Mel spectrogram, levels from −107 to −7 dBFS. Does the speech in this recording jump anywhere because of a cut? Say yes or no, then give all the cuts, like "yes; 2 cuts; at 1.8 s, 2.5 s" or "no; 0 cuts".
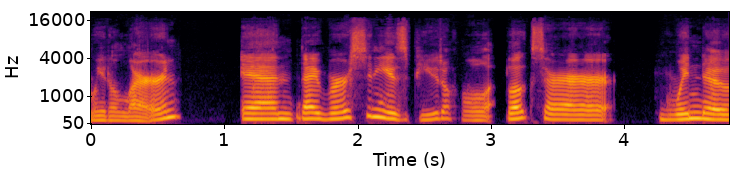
yes; 1 cut; at 3.0 s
